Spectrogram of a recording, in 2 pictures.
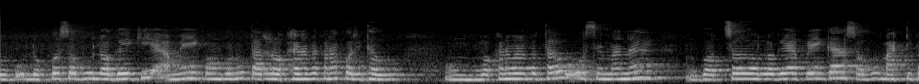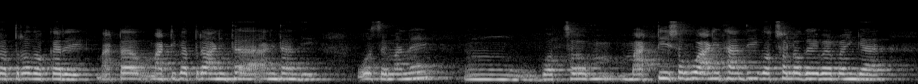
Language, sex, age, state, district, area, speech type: Odia, female, 30-45, Odisha, Khordha, rural, spontaneous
